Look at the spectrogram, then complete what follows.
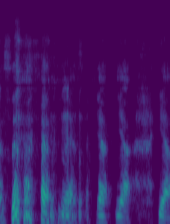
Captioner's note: chuckling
